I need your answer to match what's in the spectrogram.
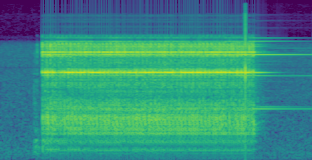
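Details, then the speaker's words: Repaired clear Trimline telephone held up during analyzer ring cycle after bell adjustment: clean steady electric bell rings about two and a half seconds then fades; crisp, healthy ringer. "so we're just going to go ahead and hold the telephone up so that you can hear the ring cycle properly"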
